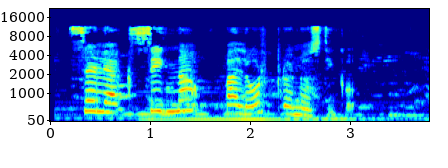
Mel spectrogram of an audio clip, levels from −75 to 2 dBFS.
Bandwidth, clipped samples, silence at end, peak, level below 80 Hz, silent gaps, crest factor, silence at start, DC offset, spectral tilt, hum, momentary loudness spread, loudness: 12 kHz; under 0.1%; 0 s; -4 dBFS; -42 dBFS; none; 18 dB; 0.2 s; under 0.1%; -2.5 dB/octave; none; 11 LU; -20 LUFS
